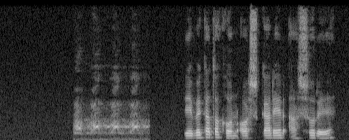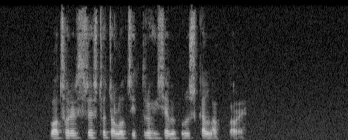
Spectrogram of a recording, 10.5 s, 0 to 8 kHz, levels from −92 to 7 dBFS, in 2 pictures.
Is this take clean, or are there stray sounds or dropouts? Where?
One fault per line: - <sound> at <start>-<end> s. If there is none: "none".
- bark at 1.1-2.3 s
